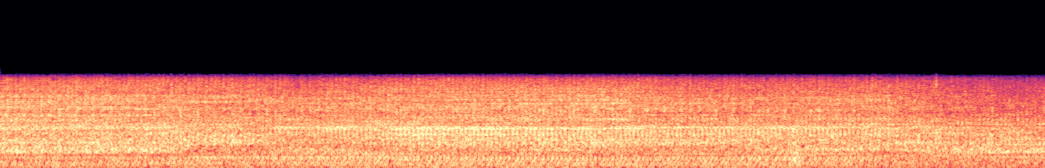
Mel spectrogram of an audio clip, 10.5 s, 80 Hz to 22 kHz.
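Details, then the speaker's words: 2000 Toyota Solara SE four-cylinder idling in reverse with the e-brake on, with a dull rhythmic knock or clunk of about four beats a second. It is almost gone in drive and absent in park, and persists after all engine and transmission mounts were replaced. "okay shifting to drive it's almost gone now shifting to park it's gone completely shifting again to reverse it's there again"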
